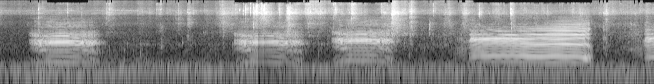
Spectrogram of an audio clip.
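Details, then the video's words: Dozens of cattle are being driven as a herd. Three short moos are followed by a longer, sustained bellow near the end, all hoarse and harmonic-rich against a constant low rumble. "Aktivitas Mengiring Puluhan Sapi Lembu Lucu Suara Moo - Suara Sapi Moo Yang Lucu"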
